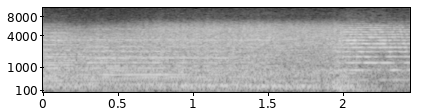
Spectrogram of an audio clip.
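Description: Noise from a B-52 bomber's jet engines at takeoff, mixed with a film score.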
